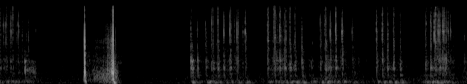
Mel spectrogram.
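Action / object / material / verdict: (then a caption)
scrape / plastic calculator keys rolled over by a stone roller / plastic / none. A black stone face roller is rolled by hand over the rubbery keys of a black plastic graphing calculator with a hollow casing, lying flat. Short bursts of rapid, bright clicking come in uneven clusters, with two sharper, louder clicks early on and a brief silent gap before the rolling resumes.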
